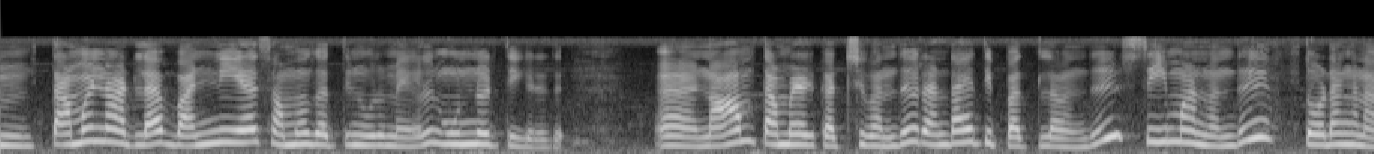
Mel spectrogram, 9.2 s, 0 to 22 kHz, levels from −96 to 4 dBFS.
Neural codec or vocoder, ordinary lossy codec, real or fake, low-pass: none; none; real; none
